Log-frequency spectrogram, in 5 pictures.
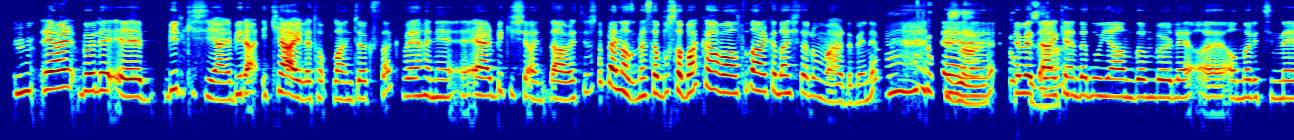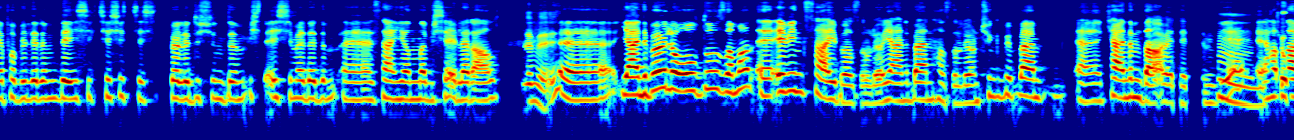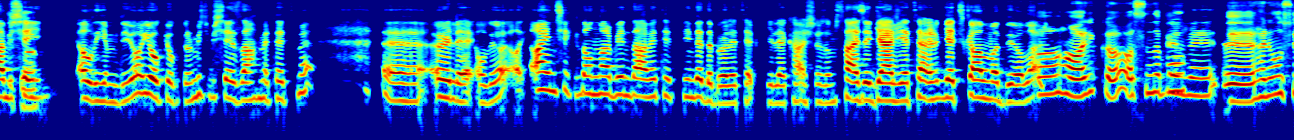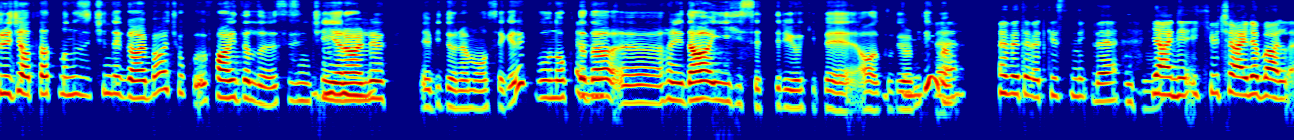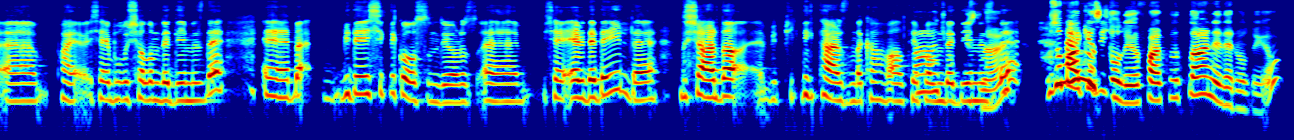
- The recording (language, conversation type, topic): Turkish, podcast, Sabah uyandığınızda ilk yaptığınız şeyler nelerdir?
- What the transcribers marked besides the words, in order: other background noise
